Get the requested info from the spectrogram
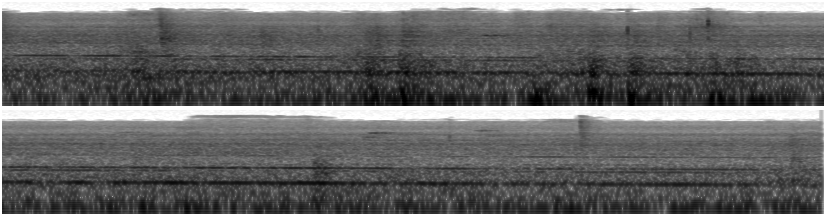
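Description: Hankyu commuter train running, heard from inside the car by the doors: a steady low rumble from the wheels and running gear, a few sharp clacks over rail joints a couple of seconds in, and a motor whine that slowly falls in pitch as the train slows.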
